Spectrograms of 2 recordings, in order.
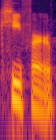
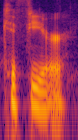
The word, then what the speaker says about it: kefir: Tell us more about, you say, I always pronounce it kefir, but kefir. You can do it either way.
